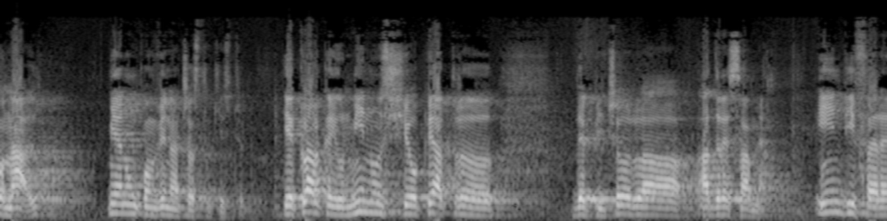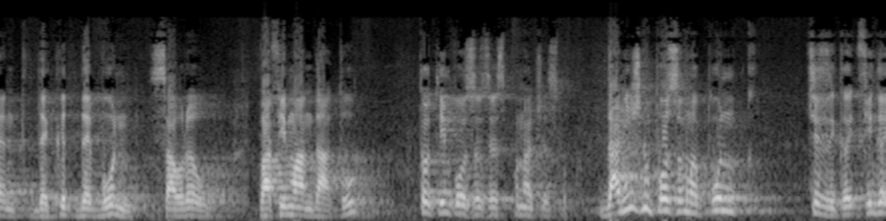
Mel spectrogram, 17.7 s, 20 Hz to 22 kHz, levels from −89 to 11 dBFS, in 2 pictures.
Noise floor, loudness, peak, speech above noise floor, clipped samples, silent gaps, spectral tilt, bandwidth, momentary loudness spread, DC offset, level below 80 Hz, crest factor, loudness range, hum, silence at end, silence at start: -39 dBFS; -14 LUFS; 0 dBFS; 25 dB; under 0.1%; none; -4 dB/octave; 15.5 kHz; 17 LU; under 0.1%; -56 dBFS; 14 dB; 2 LU; none; 0 s; 0 s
